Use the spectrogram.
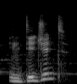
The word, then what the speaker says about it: indigent: am i going crazy how's that pronounced soft d indigent i thought it'd be like indignant you know like that's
